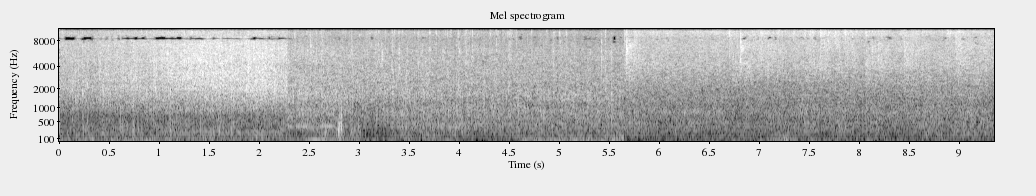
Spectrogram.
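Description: Heavy rain pouring steadily, its hiss loudest for the first two seconds and then easing a little. A low rumble runs underneath for a few seconds in the middle.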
